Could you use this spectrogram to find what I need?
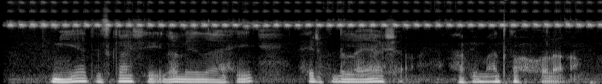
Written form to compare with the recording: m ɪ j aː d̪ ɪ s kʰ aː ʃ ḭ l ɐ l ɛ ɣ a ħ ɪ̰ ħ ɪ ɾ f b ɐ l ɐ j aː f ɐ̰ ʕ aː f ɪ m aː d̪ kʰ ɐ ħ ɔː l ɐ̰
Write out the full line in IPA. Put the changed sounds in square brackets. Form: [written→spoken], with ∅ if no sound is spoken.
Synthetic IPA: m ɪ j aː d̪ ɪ s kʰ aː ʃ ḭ l ɐ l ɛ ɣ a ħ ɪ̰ ħ ɪ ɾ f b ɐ l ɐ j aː [f→ʃ] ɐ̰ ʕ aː f ɪ m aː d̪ kʰ ɐ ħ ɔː l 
